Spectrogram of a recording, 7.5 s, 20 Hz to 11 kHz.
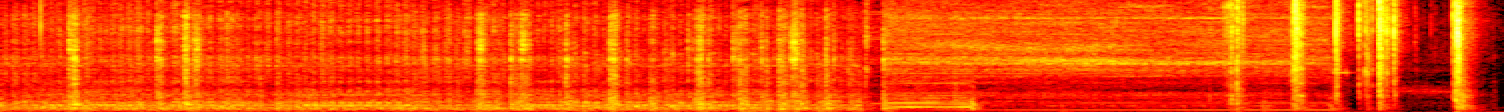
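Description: Brother ScanNCut 2 cutting machine cutting around an image on its mat, a steady close mechanical whirr with small motor whines and a few sharp clicks near the end.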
